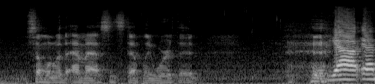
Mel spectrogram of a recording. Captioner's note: laughs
